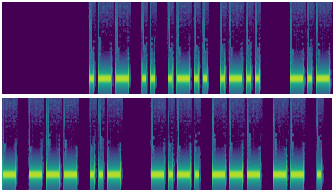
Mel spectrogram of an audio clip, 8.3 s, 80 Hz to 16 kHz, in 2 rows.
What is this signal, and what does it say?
Morse code, heard as a keyed tone, about 22 wpm, 700 Hz. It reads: WILL YOU COME
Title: Sentences from Top 1000 Words - Review Part 4 - 22wpm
